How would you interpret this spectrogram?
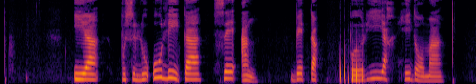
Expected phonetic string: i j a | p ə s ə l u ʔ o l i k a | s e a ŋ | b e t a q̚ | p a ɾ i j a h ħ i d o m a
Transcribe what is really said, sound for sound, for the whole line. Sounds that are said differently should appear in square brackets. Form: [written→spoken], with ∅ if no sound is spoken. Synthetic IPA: i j a | p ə s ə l u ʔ [o→u] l i k a | s e a ŋ | b e t a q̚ | p [a→ə] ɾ i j a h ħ i d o m a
